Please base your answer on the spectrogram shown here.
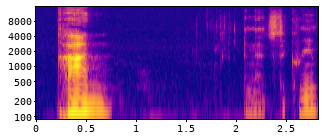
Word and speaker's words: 간: you can hear that the Korean initial ga sound is much harder than what we might expect if we just read it as like the G in English.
